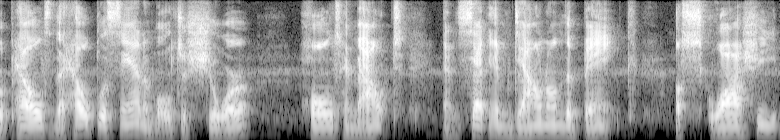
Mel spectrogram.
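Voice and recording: The voice reads aloud naturally. Its intonation is fairly even.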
